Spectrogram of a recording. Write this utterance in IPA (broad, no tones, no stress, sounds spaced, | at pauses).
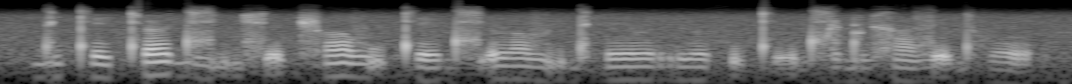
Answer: d i cʰ e cʰ œ d ʑ ḭ x ḛ ʈ͡ʂʰ ʌ v ṵ cʰ e d ɕ ə̰ ɹ ʌ v ḭ d h e ɹ r y ɹ θ ṵ cʰ ḛ d ɕ ə ɖ y x a z ḛ d f o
